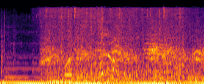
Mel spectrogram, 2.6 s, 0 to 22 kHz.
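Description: Red Dead Redemption 2 horses heard near a cemetery, with a brief horse sound at the start, then steady hoof and movement noise under a low rumble. No one speaks.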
